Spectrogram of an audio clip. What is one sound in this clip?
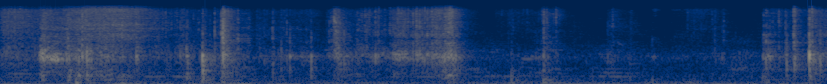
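A cardboard box flap is pulled open.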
